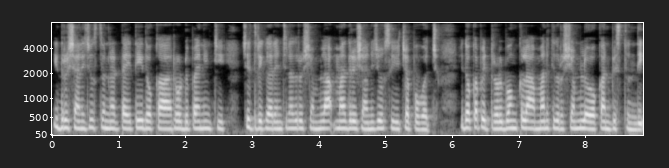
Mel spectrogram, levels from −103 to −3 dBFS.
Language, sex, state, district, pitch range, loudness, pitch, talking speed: Telugu, female, Andhra Pradesh, Chittoor, 190-200 Hz, -14 LUFS, 195 Hz, 150 wpm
